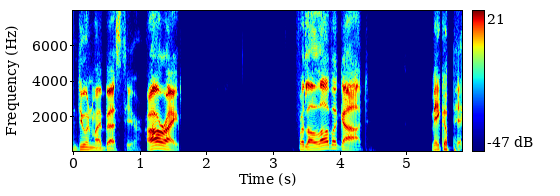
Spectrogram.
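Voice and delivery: fading, failing voice giving out. Speaker waiting on a draft pick apologizes as the voice fades: fading voice. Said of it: "Sorry, voice again, fading".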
